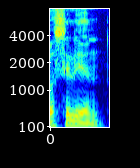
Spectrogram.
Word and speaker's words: Cillian: See, there you go, Cillian. Come on, man. Don't know. It's like Killian.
